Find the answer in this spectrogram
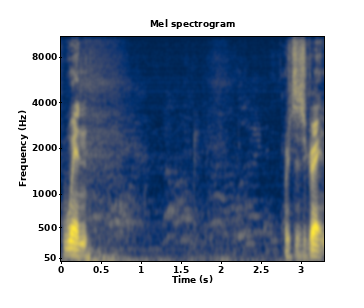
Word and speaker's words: Nguyen: that was huge for the N nwin or fans out there or correctly pronounced win which is a great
